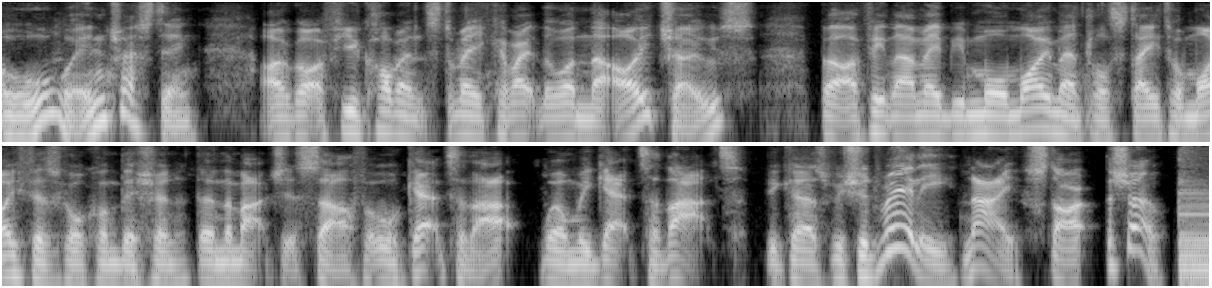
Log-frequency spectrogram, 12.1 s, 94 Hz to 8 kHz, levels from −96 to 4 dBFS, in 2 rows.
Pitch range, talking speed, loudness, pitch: 105-115 Hz, 255 wpm, -17 LUFS, 110 Hz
